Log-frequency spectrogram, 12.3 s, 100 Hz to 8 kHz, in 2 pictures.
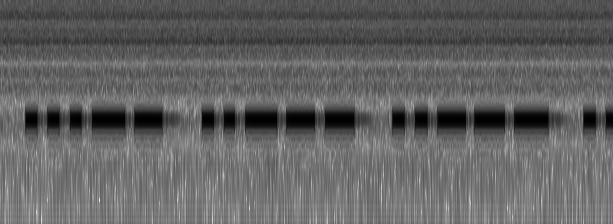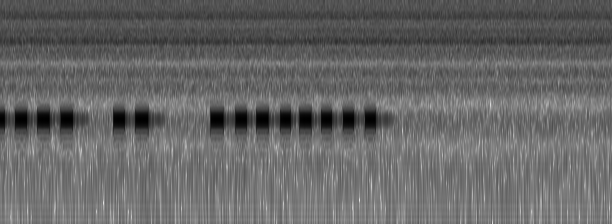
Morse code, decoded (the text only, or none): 3225I <HH>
